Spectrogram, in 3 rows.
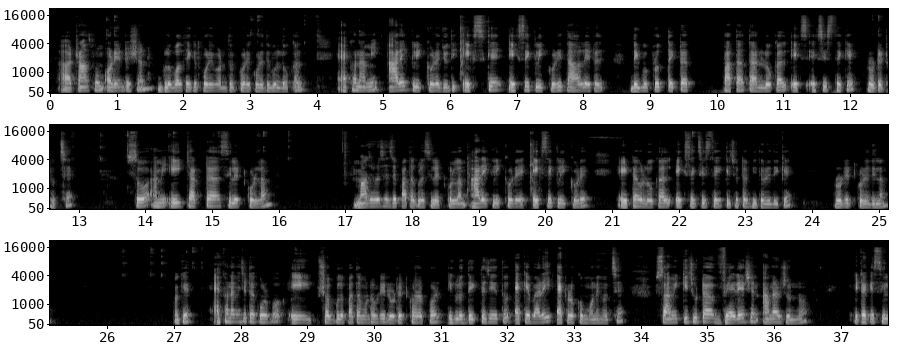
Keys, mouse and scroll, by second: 3.7-5.0 middle drag, 5.0 r, 12.5 scroll down 2, 12.8-13.6 middle drag, 13.6 click, 14.2 shift+click, 14.8 shift+click, 15.5 shift+click, 16.0-18.6 middle drag, 18.6 r, 22.4-25.4 middle drag, 26.1 middle click, 26.2 scroll down 2, 26.5-27.0 middle drag, 27.0 click, 27.6-30.8 middle drag, 31.3-34.4 scroll up 2.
